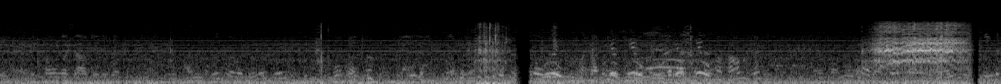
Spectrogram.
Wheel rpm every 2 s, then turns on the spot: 0, 0, 50, 60, 0.
none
